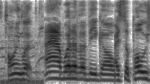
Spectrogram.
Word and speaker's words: Tony Lip: the lip for short it's not tony dolip it's tony lip ah whatever viggo i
